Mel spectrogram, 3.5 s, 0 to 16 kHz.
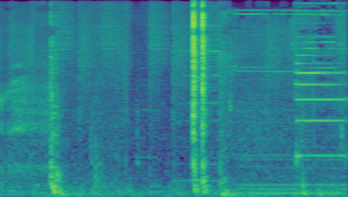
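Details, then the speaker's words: Turbo LS-swapped Caravan with 0411 PCM and AEM wideband, fuel pump wired to its relay: at key-on, clicks then a faint steady hum for about a second as the pump primes normally before starting. "oh fuel pump cuts in wideband works i got it hooked up to the fuel pump relay so when you first turn on the key it'll only prime the pump so this only turns out for a second"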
